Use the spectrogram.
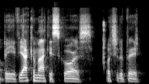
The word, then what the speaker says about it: Giakoumakis: Pronunciation, Sydney. Say it again, Sydney. Say it again. Yorgos Giakoumakis.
